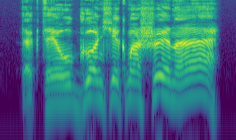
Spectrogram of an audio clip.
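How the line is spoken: Yelling. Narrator (Russian): орал он

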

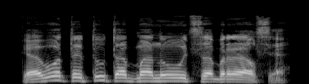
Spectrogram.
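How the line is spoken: Short laugh. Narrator (Russian): коротко хохотнул Гремшик

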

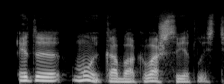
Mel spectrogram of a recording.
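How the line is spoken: Gloomy. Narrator (Russian): мрачно сообщил мужчина

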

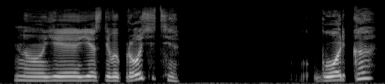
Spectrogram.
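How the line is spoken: Uncertain babbling. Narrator (Russian): неуверенно пролепетала Валентина

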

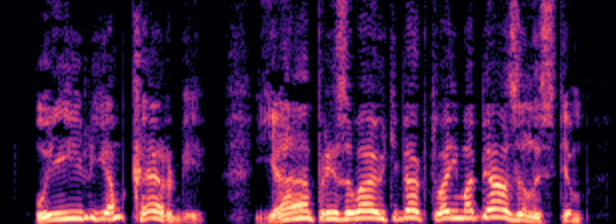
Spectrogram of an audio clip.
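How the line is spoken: Yelling from afar. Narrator (Russian): вопил издали Хайрам

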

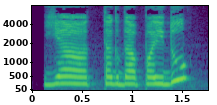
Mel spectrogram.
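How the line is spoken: Uncertain question. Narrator (Russian): неуверенно уточнила я

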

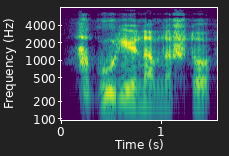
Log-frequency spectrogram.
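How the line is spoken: Grumbling mutter. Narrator (Russian): буркнул Квлевидзе

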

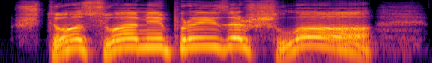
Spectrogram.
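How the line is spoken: Crowd shouting, laughing. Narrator (Russian): громко кричали ему все люди и все хохотали

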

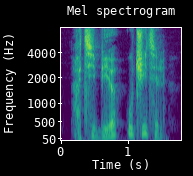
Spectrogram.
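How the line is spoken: Astonished exclamation. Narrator (Russian): воскликнула я в изумлении

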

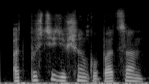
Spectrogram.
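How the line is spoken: Quiet request, stocky man. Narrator (Russian): Негромко попросил коренастый

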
